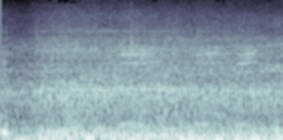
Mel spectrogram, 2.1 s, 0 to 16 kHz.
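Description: Yamaha R15 V3 motorcycle's single-cylinder engine running steadily at low speed through a turn, with road and wind noise on the bike-mounted microphone. Faint high tones are heard briefly in the middle.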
